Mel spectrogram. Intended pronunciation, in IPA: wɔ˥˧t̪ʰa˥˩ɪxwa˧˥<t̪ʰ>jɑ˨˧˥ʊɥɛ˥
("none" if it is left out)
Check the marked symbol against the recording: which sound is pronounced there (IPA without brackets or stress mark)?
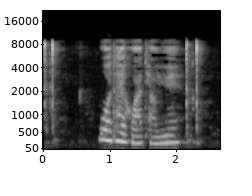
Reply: t̪ʰ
